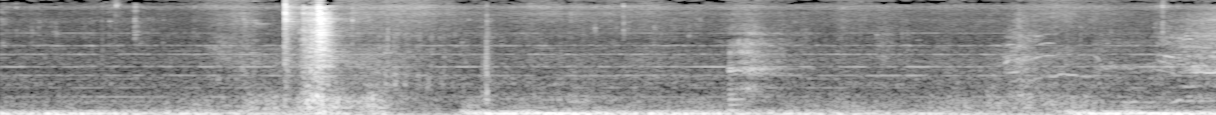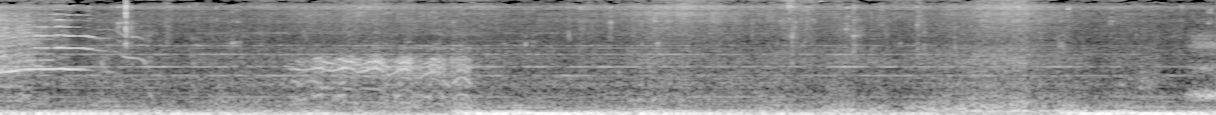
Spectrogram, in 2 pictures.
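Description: Film score with a deep low pulse repeating about every three seconds, a sharp hit about a second and a half in, and horses whinnying around six and eight seconds.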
